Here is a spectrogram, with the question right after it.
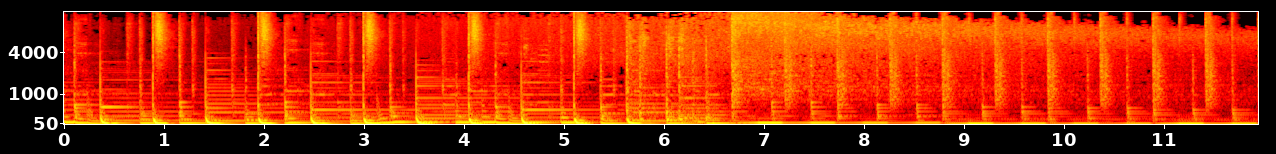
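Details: Electronic dance music with a steady pounding beat and bright synth stabs throughout; no animal sounds are heard.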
